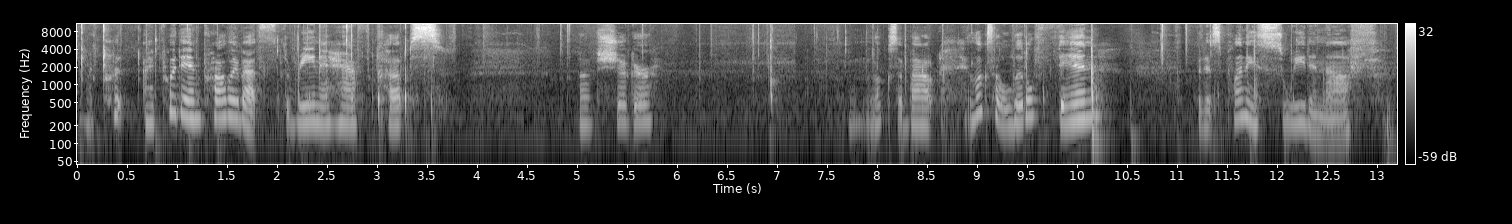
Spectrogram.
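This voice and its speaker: A woman with a slightly stuffy, congested voice, giving a casual, chatty home cooking demonstration at an unhurried, thinking-aloud gait. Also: on the high side, expressive, background noise. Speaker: home cook, video host. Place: home kitchen.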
